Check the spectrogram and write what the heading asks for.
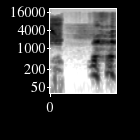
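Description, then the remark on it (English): A short, sharp sneeze bursts out, followed after a brief pause by a voice speaking or laughing. “Bless you.”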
